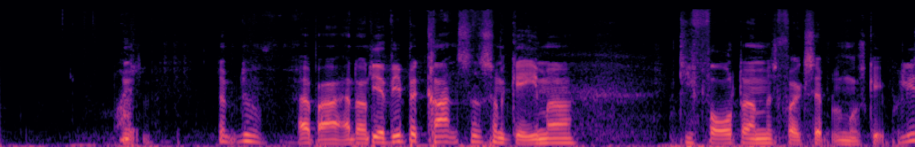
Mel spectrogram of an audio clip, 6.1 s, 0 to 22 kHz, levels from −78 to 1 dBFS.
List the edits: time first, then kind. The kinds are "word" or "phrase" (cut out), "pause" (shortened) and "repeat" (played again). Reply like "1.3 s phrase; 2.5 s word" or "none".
2.0 s word; 2.4 s word; 4.5 s word; 5.2 s word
